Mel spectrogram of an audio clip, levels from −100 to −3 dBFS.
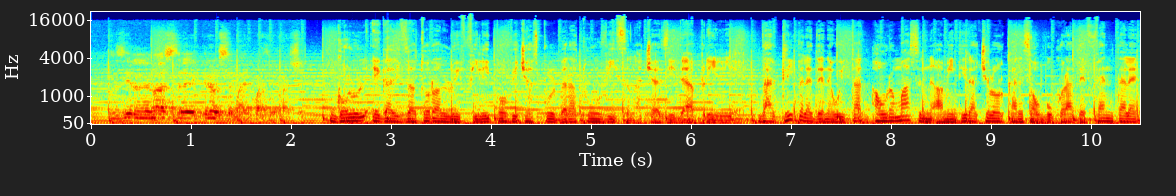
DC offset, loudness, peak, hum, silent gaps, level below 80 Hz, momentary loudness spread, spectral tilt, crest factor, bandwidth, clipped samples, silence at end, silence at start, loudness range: under 0.1%; -12 LUFS; 0 dBFS; none; none; -20 dBFS; 5 LU; -6.5 dB/octave; 10 dB; 17 kHz; under 0.1%; 0 s; 0 s; 1 LU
